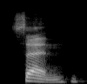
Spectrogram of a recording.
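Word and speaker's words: Seine: protesters who are protesting the SI cyan River sen the sen River okay America it would be pronounced cine in America but they're protesting the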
